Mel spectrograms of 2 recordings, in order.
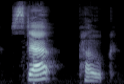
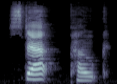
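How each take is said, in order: Both takes have the same delivery.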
